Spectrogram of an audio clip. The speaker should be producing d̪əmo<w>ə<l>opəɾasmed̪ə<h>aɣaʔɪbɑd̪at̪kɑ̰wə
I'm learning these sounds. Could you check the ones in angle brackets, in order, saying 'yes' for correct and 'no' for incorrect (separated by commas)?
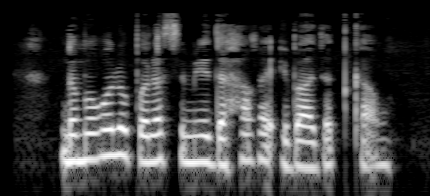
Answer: no, yes, yes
